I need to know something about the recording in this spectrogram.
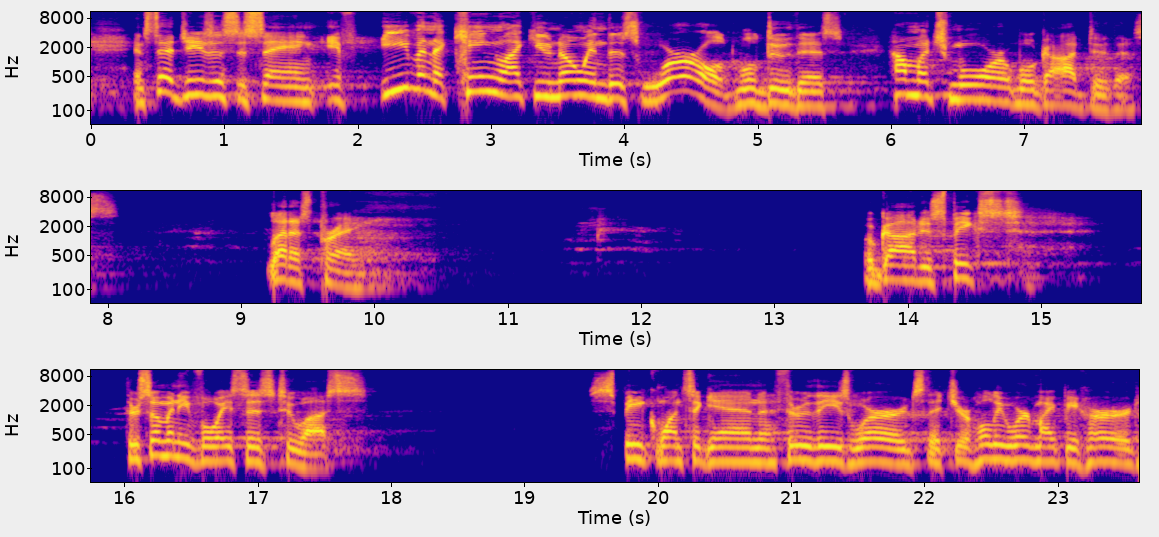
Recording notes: was preached at First Presbyterian Church of Allentown on August 13, 2023.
